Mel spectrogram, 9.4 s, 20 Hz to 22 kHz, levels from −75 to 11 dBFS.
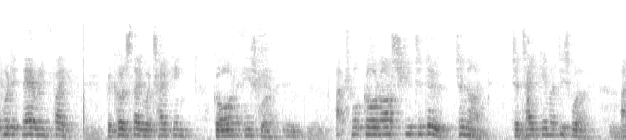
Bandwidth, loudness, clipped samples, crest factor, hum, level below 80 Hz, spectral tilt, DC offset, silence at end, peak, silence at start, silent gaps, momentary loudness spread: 11 kHz; -31 LUFS; under 0.1%; 18 dB; none; -60 dBFS; -7 dB/octave; under 0.1%; 0 s; -14 dBFS; 0 s; none; 16 LU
